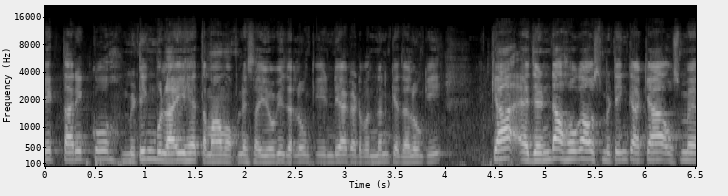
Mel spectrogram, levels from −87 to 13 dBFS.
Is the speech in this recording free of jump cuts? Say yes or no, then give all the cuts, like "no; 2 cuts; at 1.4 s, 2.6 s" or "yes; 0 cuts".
yes; 0 cuts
